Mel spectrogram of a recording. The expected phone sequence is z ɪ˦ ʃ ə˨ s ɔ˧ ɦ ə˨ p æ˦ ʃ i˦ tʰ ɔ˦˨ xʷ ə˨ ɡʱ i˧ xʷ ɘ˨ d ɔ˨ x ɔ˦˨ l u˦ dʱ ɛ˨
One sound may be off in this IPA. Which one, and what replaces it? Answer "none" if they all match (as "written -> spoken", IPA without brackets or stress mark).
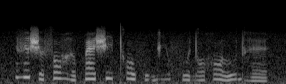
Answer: ɘ˨ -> ɛ˨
